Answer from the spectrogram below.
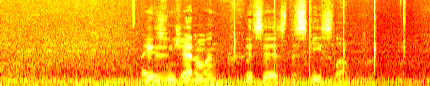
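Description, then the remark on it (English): A steady, low rumbling wash of Pacific Ocean waves at the Four Seasons Hualalai resort in Hawaii runs continuously in the background while a man speaks clearly. “are the sounds of the beautiful Pacific Ocean here in Hawaii.”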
